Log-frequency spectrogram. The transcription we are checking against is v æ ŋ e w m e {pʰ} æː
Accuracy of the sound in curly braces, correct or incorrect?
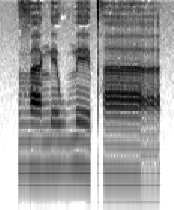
correct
